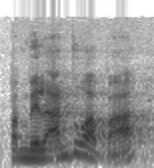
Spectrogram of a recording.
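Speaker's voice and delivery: ordinary talk, nothing marked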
